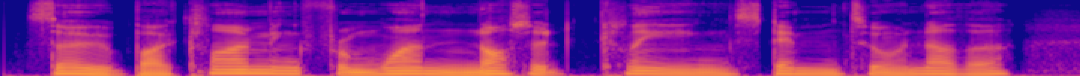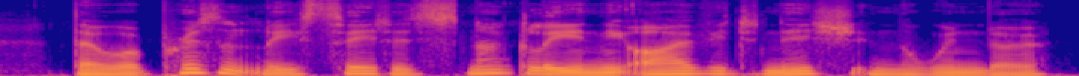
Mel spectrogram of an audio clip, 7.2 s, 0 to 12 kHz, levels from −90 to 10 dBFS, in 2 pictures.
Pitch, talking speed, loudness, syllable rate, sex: 115 Hz, 185 wpm, -20 LUFS, 5.5 syllables/s, male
